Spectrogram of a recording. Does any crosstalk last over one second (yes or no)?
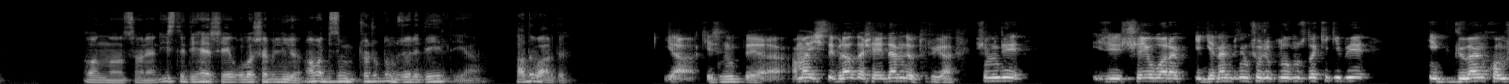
no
